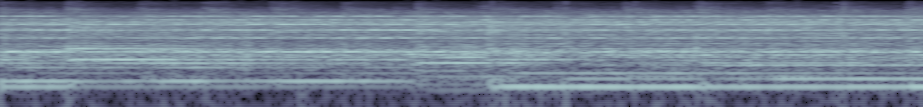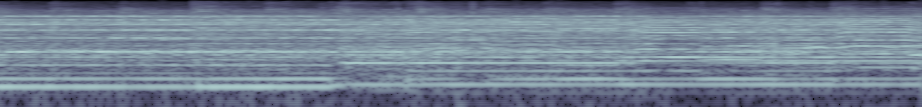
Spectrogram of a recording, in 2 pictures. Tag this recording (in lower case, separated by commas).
music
